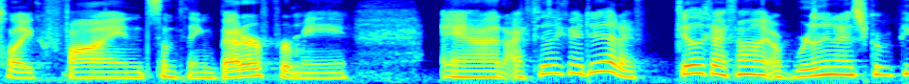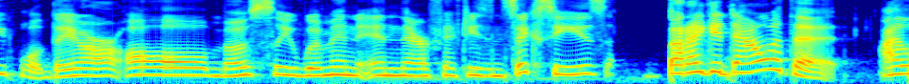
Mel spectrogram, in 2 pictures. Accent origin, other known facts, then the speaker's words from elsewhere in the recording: Los Angeles, California, United States; I was an L.A. fan, I would be a Lakers fan. Because, well, one, it's my hometown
